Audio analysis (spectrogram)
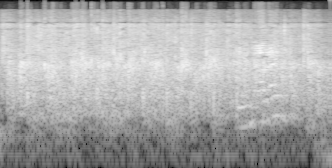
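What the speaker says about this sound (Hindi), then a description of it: "आपको इसके लिए ताली बजाना चाहिए" A training-session audience in Raigarh, Chhattisgarh gives dense, loud, sustained applause that fills the whole stretch evenly, with a murmur of voices mixed in.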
